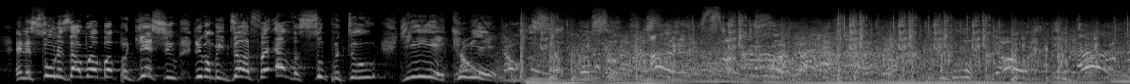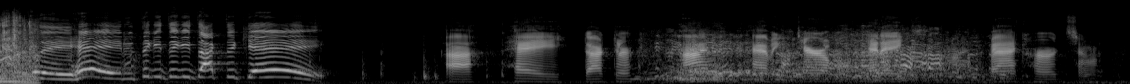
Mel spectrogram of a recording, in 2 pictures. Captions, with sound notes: And as soon as I rub up against you, you're gonna be done forever, Super Dude! - Yeah, come here! - Oh! [grunting] Oh! Oh! Say hey to Tiki-Tiki Dr. K! Uh, hey Doctor. I'm having terrible headaches, my back hurts and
